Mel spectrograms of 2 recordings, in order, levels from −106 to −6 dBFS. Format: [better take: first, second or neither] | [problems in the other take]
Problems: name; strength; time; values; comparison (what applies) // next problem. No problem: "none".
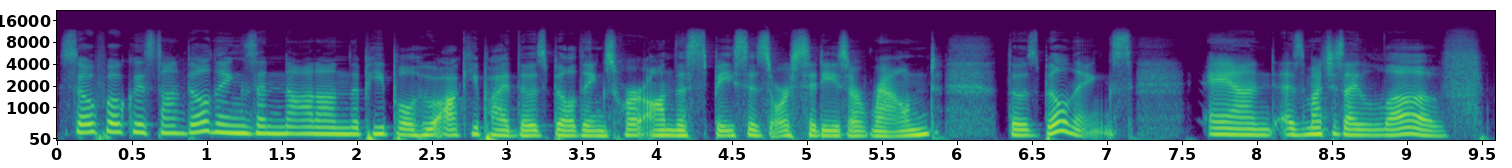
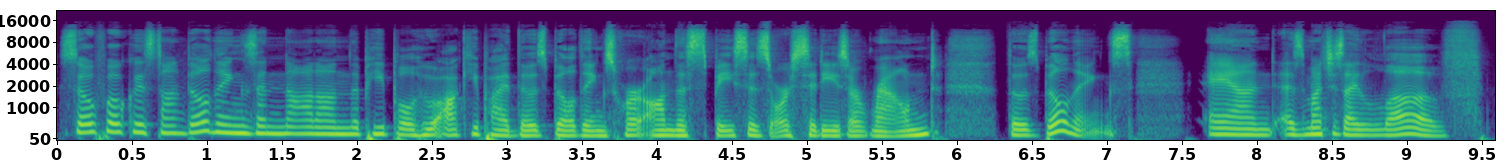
second | muffled; slightly; fading above 2.5 kHz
